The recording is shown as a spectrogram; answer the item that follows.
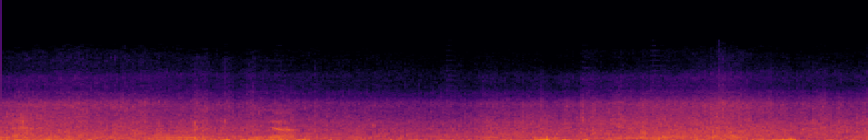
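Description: Small lake waves washing and breaking against a rocky shore, with wind buffeting the microphone in gusts.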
